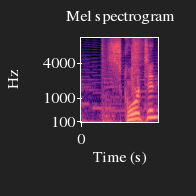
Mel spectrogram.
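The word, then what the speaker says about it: Scourton: How do you How do you say this one? Scorton. Scorton. Scorton. Yeah, I messed it up, too.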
